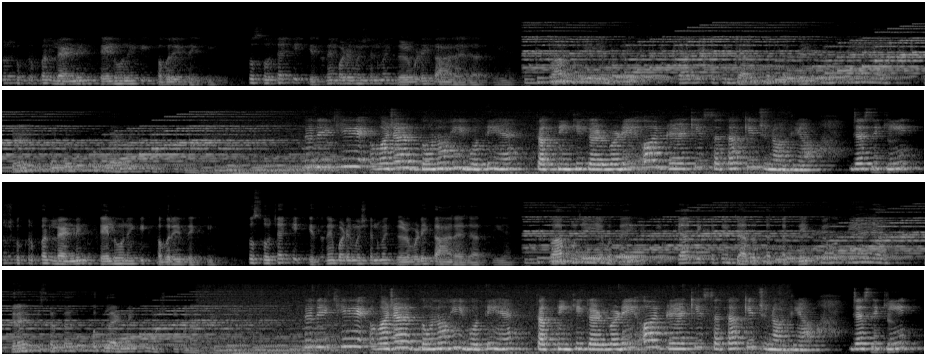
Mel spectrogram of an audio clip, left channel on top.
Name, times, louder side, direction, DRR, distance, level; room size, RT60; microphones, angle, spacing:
voice 1, 0.0-2.1 2.5-5.1 5.5-7.6 7.9-8.9 9.2-11.5 17.9-18.2, right 3 dB, 70° right, 8 dB, 0.6 m, -35 dB
sound 1, 5.2-12.6, left 2 dB, 45° left, 0.8 m, -33 dB
sound 2, 11.1-17.1, right 2 dB, 50° right, 0.9 m, -43 dB
voice 2, 12.2-18.3, right 1 dB, 20° right, 4 dB, 0.7 m, -24 dB
6.5 x 4.5 x 5.4 m, 0.77 s
head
